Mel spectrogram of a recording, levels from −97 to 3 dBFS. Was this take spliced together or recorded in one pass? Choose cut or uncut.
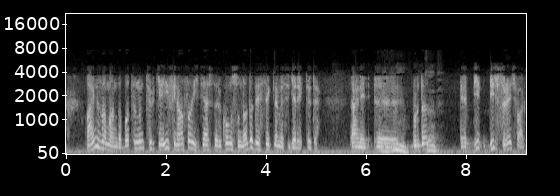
uncut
